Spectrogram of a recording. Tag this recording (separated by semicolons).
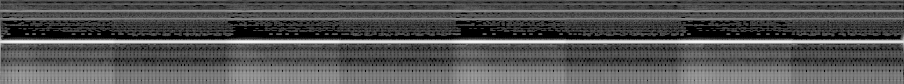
analog; beep; bleep; cartoon; commnication; computing; effect; film; funny; fx; info; lab; movie; retro; sci-fi; scoring; signal; soundeffect; soundesign; soundtrack; space; spaceship; synth; synthesizer; synth-noise; vintage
